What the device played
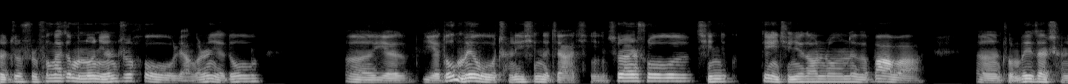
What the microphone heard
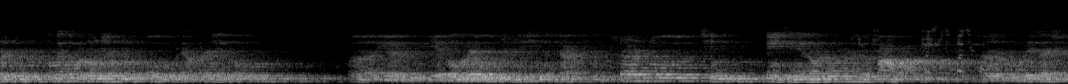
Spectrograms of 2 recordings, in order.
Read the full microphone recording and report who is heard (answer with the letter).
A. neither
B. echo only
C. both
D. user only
C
